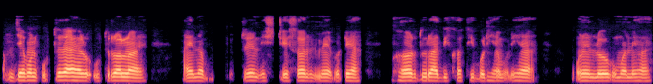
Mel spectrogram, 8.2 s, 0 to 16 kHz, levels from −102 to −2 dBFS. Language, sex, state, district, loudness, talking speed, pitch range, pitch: Awadhi, male, Chhattisgarh, Balrampur, -17 LUFS, 155 wpm, 150-160 Hz, 150 Hz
